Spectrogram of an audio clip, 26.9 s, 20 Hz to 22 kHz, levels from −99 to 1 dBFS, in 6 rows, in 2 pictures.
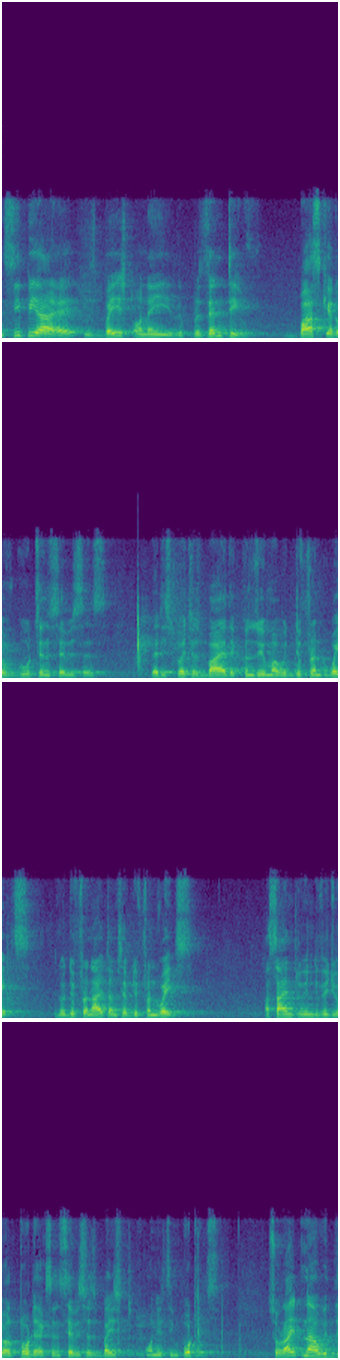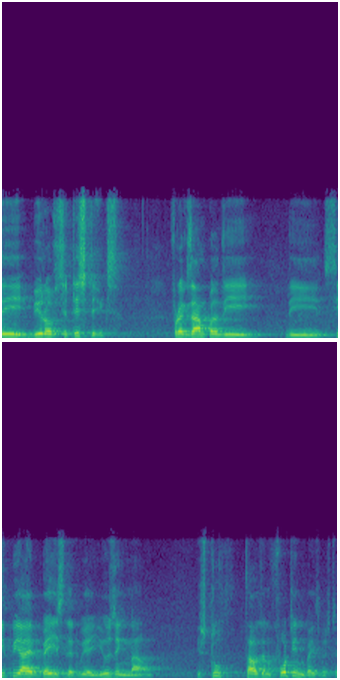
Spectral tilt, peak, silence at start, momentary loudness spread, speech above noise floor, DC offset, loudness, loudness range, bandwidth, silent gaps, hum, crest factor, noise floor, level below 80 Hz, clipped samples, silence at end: -5 dB/octave; -4 dBFS; 0 s; 15 LU; 31 dB; under 0.1%; -22 LUFS; 3 LU; 9.8 kHz; none; none; 20 dB; -53 dBFS; -76 dBFS; under 0.1%; 0 s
